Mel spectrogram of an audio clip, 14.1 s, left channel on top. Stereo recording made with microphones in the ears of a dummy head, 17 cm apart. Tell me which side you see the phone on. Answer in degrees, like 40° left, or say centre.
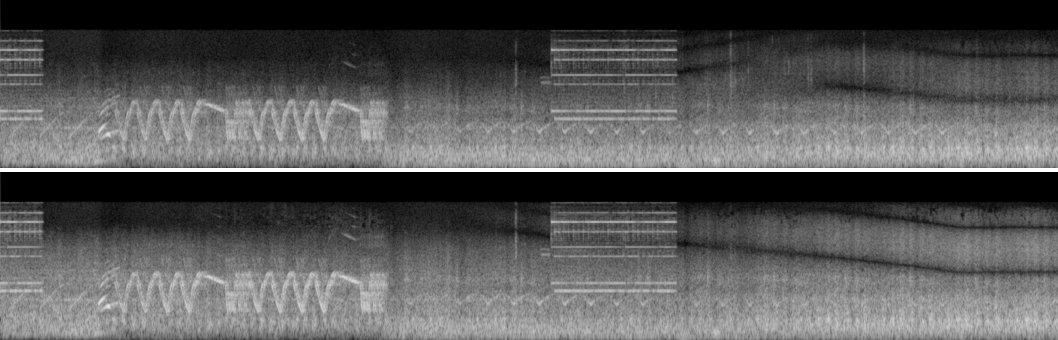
20° right.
